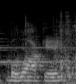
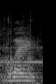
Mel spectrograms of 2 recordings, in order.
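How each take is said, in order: First: The name is said with two syllables. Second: The name is said with one syllable. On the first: This is a playful nickname. "but we called him" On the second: This is the dog's real name. "his name was"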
